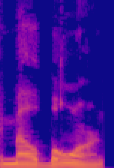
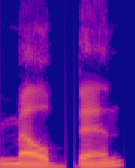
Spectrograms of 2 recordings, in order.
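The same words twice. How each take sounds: First: It is said in an American accent. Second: It is said in an Australian accent. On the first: "You guys say Melbourne" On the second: "We say like it's almost like Melbourne"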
